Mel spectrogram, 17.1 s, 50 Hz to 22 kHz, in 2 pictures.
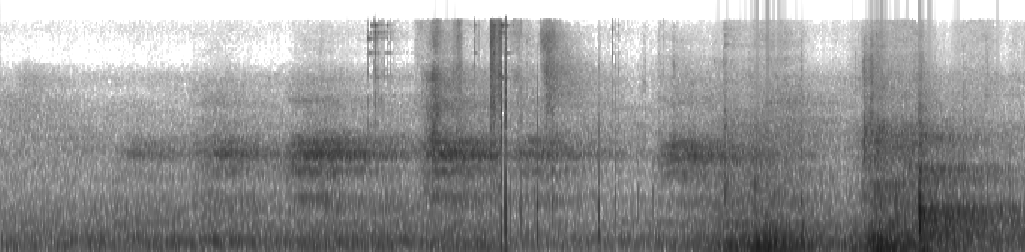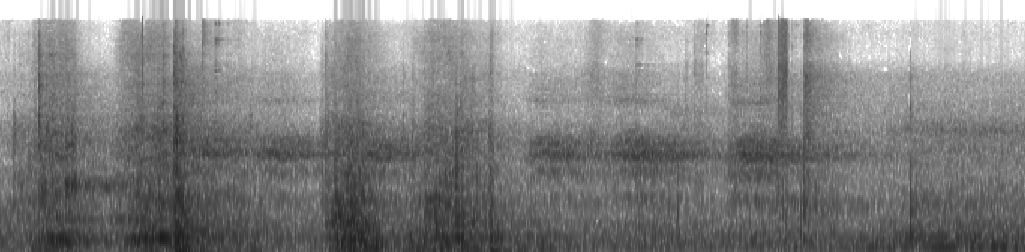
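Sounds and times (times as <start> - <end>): wooden drawers sliding and scraping: 6.0 - 13.0.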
